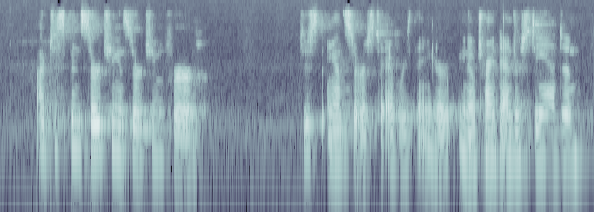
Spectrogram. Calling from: Denver, Colorado, United States; Hi, Denver.

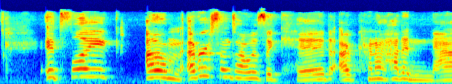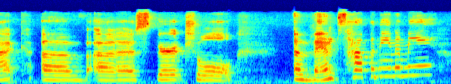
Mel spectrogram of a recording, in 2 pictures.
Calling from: Texas, United States

